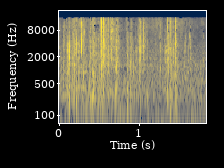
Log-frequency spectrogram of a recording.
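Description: Wrapping paper crinkles and rips in a quick flurry of sharp, papery tears and rustles, with no one speaking as the gift, a red hat, is pulled open.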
